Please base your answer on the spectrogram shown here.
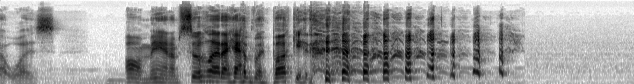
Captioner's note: laughs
